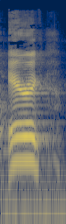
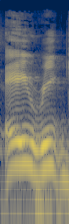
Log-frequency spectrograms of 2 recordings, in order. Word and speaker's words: Arik: UGA did send out their official pronunciation guide. I've heard players on the team, coaching the team, refer to him in different pronunciation. I've heard Kirby call him Arik. I've heard JT Daniels call him Eric, but officially it is Arik Gilbert, so that's what we're going with here.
